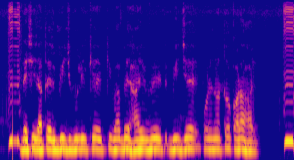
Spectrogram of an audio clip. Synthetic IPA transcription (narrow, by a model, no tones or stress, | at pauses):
d̪eʃid͡ʑat̪eɾbid͡ʑɡulikekibʱabeɦajbɾiɖbid͡ʑepoɾinɔt̪okɔɾaɦɔe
